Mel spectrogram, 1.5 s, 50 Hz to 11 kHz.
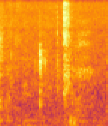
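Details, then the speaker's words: Carver PM-1200 amplifier sold for parts or repair, goes into protection at power-on with solid red protection light and fans not running: two sharp clicks over a low hum from inside, with LEDs lighting as it clicks; cause unknown. "there is a clicking coming from inside of the unit"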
